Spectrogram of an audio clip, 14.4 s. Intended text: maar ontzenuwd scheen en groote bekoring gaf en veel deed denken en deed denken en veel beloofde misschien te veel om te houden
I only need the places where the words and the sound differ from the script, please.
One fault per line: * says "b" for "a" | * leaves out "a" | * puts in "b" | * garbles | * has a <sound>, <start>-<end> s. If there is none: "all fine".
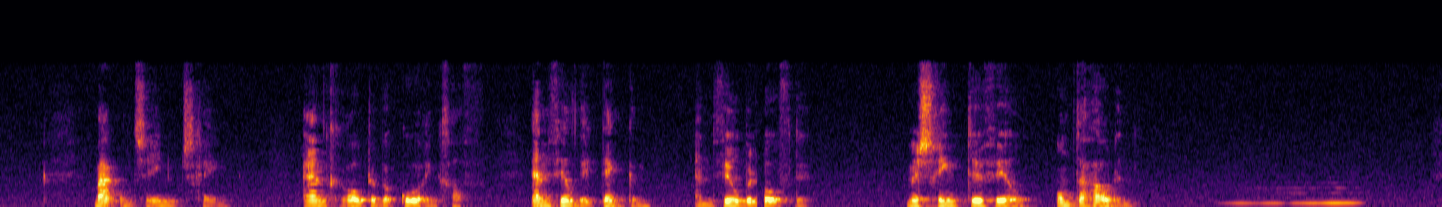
* leaves out "deed denken en"
* has a dropout, 7.6-7.7 s
* has a squeak, 12.1-13.7 s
